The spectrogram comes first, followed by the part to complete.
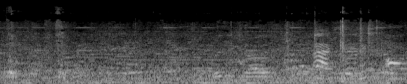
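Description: Indistinct voices and chatter in a busy indoor room, with one voice speaking more clearly about three seconds in.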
